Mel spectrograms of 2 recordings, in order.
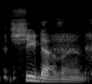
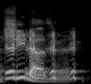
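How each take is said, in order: First: Dropped low and soft; a quiet, knowing repeat; quiet knowing aside. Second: Said in the usual way. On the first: Real, not acted. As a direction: mutter it under your breath. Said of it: "repeated lower and softer". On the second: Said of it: "repeated with different tone".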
